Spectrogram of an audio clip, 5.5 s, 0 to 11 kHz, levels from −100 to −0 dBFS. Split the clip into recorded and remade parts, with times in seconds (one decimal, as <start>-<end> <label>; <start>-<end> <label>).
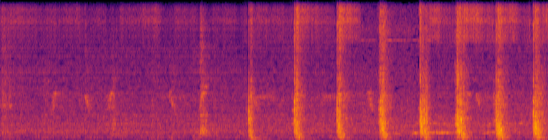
0.0-3.6 remade; 3.6-4.3 recorded; 4.3-5.5 remade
